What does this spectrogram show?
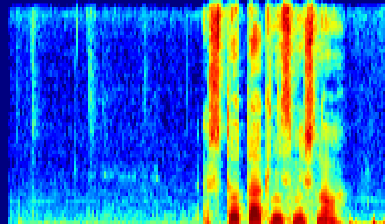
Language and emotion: Russian, neutral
